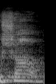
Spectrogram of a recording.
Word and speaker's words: Shyam: Like my parents say Sham. Yeah. Sham? Yeah. Yeah. And then I tell most people to say it with the A because the Y is silent, right?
